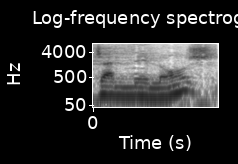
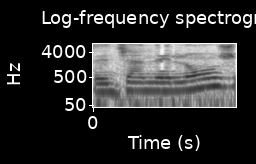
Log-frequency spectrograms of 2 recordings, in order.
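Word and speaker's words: Djanel'ange: Elle s'appelle tout simplement Janet Lange.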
